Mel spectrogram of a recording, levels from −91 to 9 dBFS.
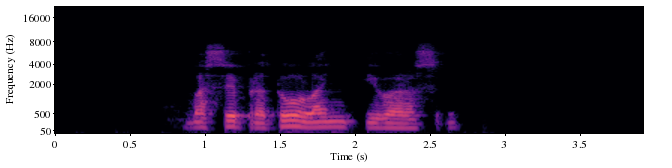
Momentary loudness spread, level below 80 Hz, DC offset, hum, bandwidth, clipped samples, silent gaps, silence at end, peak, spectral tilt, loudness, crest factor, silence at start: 12 LU; -78 dBFS; under 0.1%; none; 7.6 kHz; under 0.1%; none; 1.25 s; -20 dBFS; -6.5 dB/octave; -35 LUFS; 18 dB; 0.85 s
